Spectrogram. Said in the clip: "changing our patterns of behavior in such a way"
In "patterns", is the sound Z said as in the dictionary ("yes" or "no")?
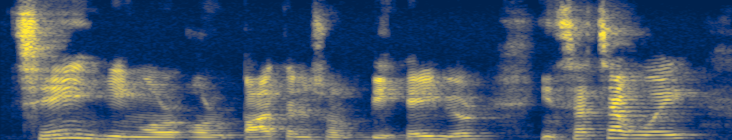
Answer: no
